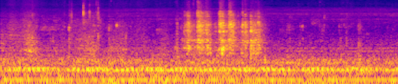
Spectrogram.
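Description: A person chewing a mouthful of breaded fried chicken sandwich close to the microphone: short crackly, crunchy mouth sounds in two spells, the louder about three seconds in, over a steady low hum.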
